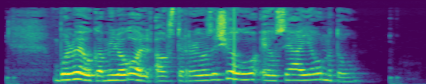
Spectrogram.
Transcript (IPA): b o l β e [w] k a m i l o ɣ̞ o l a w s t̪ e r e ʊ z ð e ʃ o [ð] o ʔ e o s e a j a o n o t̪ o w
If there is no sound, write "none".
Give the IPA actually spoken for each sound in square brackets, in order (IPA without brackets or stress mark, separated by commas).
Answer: w, ɣ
